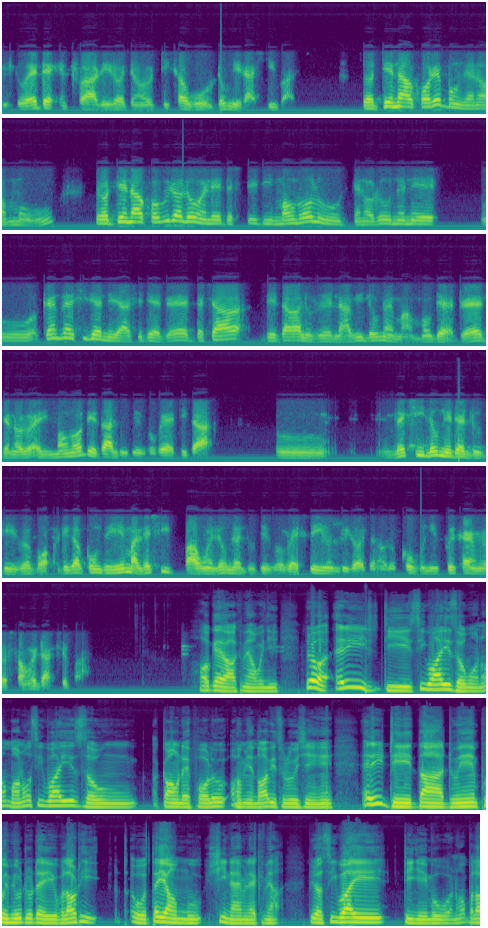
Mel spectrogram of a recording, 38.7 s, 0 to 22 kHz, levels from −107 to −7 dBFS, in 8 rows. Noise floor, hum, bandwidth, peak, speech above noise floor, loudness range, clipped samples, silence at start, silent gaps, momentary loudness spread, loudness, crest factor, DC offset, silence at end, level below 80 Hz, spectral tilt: -57 dBFS; none; 13 kHz; -6 dBFS; 34 dB; 10 LU; under 0.1%; 0 s; none; 14 LU; -23 LUFS; 16 dB; under 0.1%; 0 s; -56 dBFS; -7 dB/octave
